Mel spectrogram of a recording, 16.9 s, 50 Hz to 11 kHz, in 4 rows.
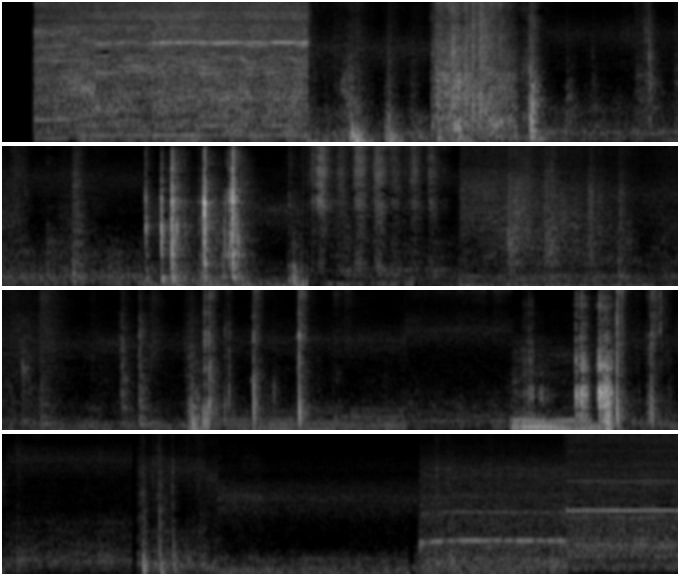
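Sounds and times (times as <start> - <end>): vacuum cleaner whirring: 15.3 - 16.9.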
